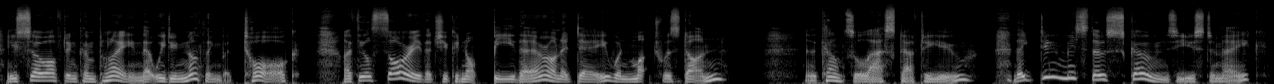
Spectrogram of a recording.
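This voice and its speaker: A woman voicing a teasing, sarcastic dwarf king, loud and mock-innocent, in an audiobook of a fantasy story. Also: a bass voice, big pitch swings, measured pace, gravelly, dry recording, studio quality, voice pushed down, heavily acted. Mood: mock cheerful. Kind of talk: audiobook character voice.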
